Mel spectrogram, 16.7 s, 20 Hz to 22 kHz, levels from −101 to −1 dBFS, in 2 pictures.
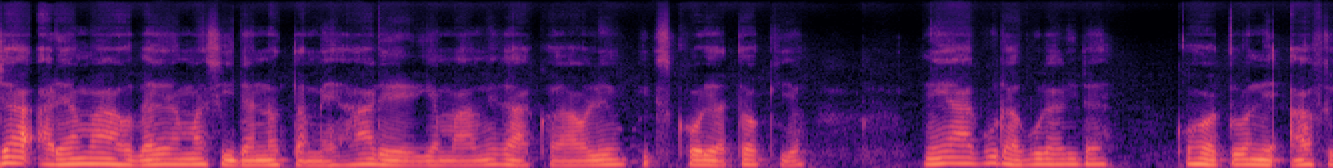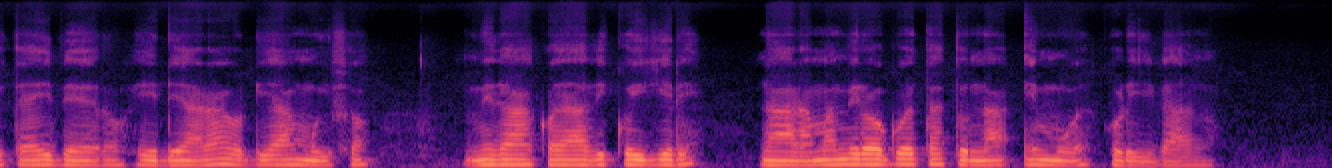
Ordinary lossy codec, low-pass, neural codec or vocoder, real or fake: none; none; codec, 44.1 kHz, 7.8 kbps, DAC; fake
